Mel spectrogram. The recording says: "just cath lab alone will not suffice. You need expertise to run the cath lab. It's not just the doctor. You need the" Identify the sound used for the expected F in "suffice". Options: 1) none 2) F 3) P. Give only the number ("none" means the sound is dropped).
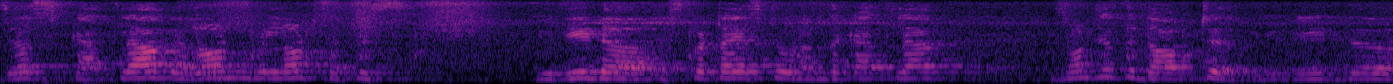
1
